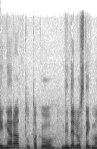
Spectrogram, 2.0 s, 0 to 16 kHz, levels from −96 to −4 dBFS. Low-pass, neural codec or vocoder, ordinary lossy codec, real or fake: 14.4 kHz; none; AAC, 96 kbps; real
